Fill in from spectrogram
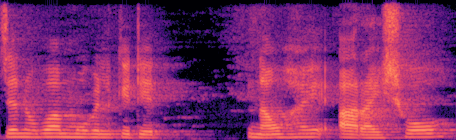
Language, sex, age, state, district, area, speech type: Bodo, female, 60+, Assam, Chirang, rural, spontaneous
